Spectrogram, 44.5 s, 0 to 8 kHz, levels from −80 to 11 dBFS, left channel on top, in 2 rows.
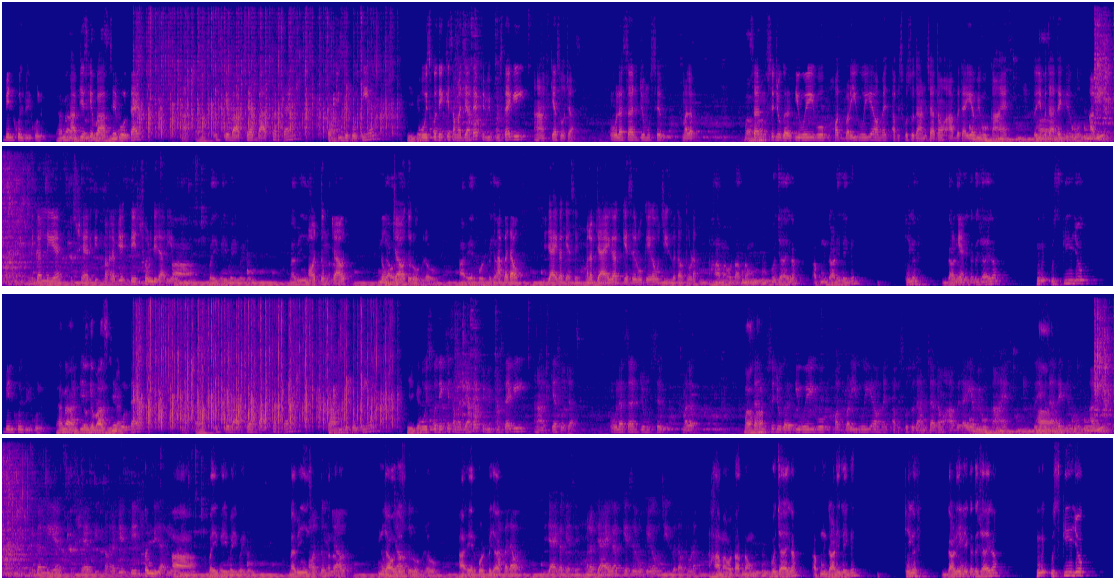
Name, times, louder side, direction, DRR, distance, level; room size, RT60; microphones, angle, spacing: voice 1, 0.0-0.8 1.4-2.8 3.6-3.7 4.2-5.9 6.5-7.5 8.3-11.5 12.1-13.2 13.6-13.8 15.0-20.1 20.6-22.1 22.7-25.8 28.3-29.1 29.8-30.8 32.1-32.6 33.0-36.1 41.2-41.5, left 3 dB, 40° left, 0.4 m, -36 dB
voice 2, 1.1-2.4 3.8-4.1 6.5-6.8 8.1-8.4 14.8-15.2 20.7-21.1 25.1-27.3 28.0-29.0 29.7-31.0 31.4-32.2 36.4-38.2 38.4-39.4 40.3-40.6 41.0-42.2 42.9-43.8, right 4 dB, 85° right, 0.5 m, -34 dB
sound 1, 2.6-8.0, right 5 dB, 25° right, 0.4 m, -35 dB
Sink (filling or washing), 8.4-26.4 26.8-26.9 27.0-27.1 27.5-27.6, right 1 dB, 50° right, 2.0 m, -46 dB
sound 2, 19.3-37.5, equal, 5° left, 1.1 m, -38 dB
6.4 x 6.2 x 5.0 m
head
